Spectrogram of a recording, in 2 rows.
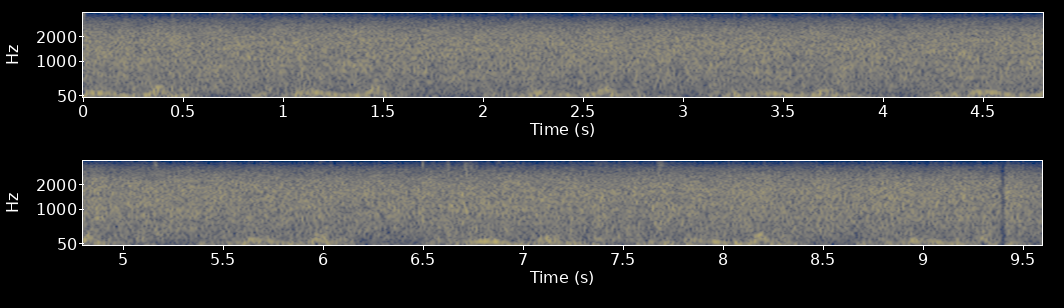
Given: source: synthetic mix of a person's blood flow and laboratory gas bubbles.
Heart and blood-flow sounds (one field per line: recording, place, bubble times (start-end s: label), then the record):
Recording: Doppler ultrasound of blood flow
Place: precordium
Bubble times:
0.23-0.30 s: bubbles
0.42-0.96 s: bubbles
1.05-1.21 s: bubbles
4.98-5.28 s: bubbles
5.30-5.37 s: bubbles
5.96-6.01 s: bubbles
6.45-6.89 s: bubbles
7.07-7.80 s: bubbles
From the record:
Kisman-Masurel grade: 221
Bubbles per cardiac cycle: several, 3 to 8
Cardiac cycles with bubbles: 10 to 50%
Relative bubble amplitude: barely perceptible (0.100 to 0.250)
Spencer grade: 2 (many but less than half of the cardiac periods contain bubble signals, singularly or in groups)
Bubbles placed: anywhere in the cardiac cycle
